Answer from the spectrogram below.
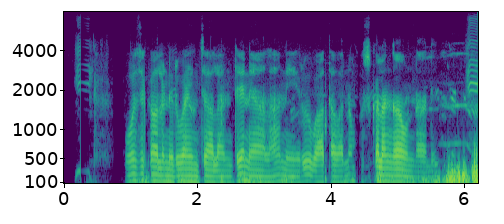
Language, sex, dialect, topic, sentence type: Telugu, male, Southern, agriculture, statement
